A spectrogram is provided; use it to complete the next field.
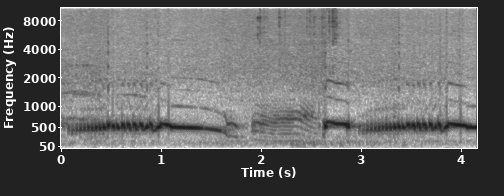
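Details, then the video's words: White albino ringneck dove in excited nodding display, prompting other doves to call along; a vibrating rolled coo falls away, soft notes follow, then a sharp note launches another throbbing coo. "SUARA BURUNG PUTER PUTIH ALBINO FULL NGANGGUK EMOSI BIKIN PUTER LAIN TERPANCING IKUTAN GACOR"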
